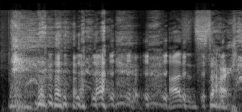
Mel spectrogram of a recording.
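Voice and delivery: slow and loud through laughter; laughing question. Real, not acted. Forgetting how the story starts, laughing. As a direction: laugh it out, slowly. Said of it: "I forgot".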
